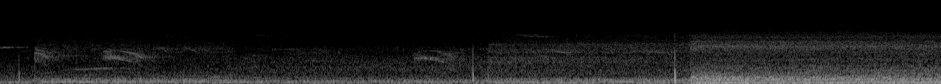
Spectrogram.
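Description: Crows cawing several times over a steady low outdoor rumble. The rumble gets louder about seven seconds in.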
